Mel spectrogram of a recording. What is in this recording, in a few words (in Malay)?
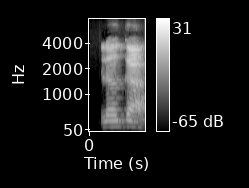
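"legar", Malay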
